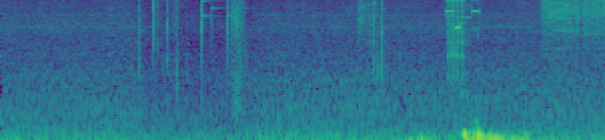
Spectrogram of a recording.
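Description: Electronic keypad buttons beep and click.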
